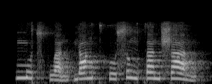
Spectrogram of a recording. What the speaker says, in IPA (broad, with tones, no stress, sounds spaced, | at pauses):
m u˥˩ t͡sʰ w a̰˨˩ n p j ɑ˥ ŋ t̪ʰ u˧˥ s ʊ˥˧ ŋ t̪ a˥˧ n ʂ a˥˩ n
